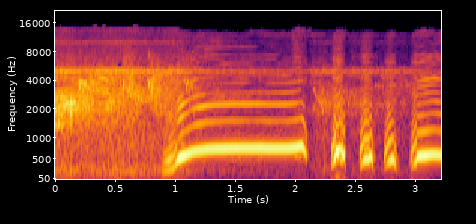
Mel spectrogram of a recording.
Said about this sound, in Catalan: Sentiu aquest crit? No és cap índia de les muntanyes Apalatxes. És una senyora de Santa Bàrbara, al delta de l'Ebre, fent l'orrijijiu.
